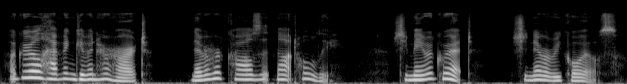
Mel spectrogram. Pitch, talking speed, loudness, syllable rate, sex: 220 Hz, 165 wpm, -18 LUFS, 5.2 syllables/s, female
